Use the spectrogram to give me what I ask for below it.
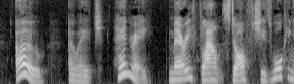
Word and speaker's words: O. Henry: her boyfriend at the O. Henry Ballroom. I say it like that, Michelle, because it says O. Henry. It's not like O, Henry, like an Irish name. It's O-H, Henry.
